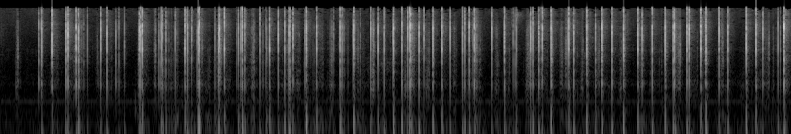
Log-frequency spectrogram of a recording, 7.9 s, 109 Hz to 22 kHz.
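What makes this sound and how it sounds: Long jeweled nails rapidly tap and scratch the glossy plastic cover of a pink, roughly A4-sized spiral notebook held flat in front of the microphone. The result is a dense, fast stream of dry clicks and crackly scratches, each with a dull low thump and almost no ring. A faint steady tone sits underneath.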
